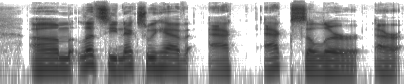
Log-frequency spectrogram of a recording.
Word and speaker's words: axillar: Next we have axillar or axillar. The emphasis is on the second syllable.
